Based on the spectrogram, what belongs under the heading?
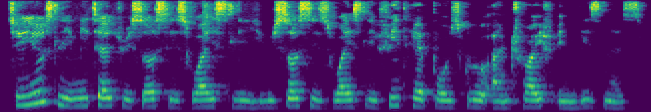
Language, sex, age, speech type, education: Nigerian Pidgin, female, 15-29, spontaneous, tertiary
